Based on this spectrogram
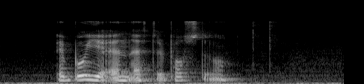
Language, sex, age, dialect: Faroese, female, 15-35, Suðurstreymoy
